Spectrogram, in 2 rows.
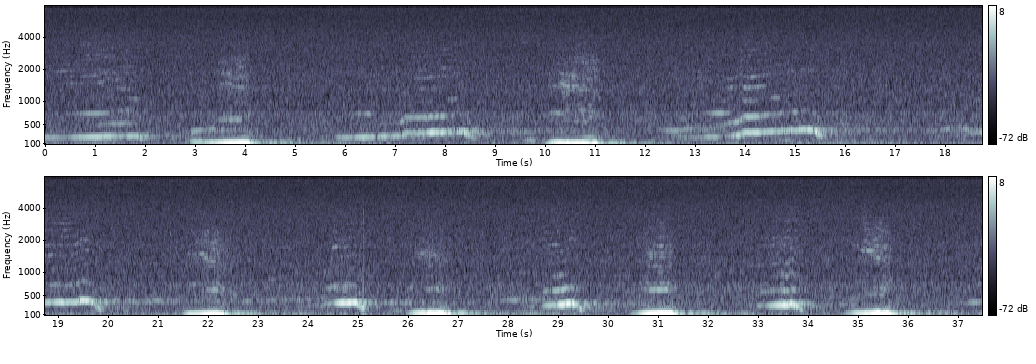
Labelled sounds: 0.2	1.3	humpback whale, 1.4 to 2.0 kHz
3.5	4.0	humpback whale, 1.3 to 1.5 kHz
7.6	7.8	humpback whale, 1.6 to 1.8 kHz
10.1	10.6	humpback whale, 1.2 to 1.6 kHz
13.6	14.4	humpback whale, 0.96 to 1.8 kHz
18.7	19.3	humpback whale, 1.4 to 2.9 kHz
20.4	20.7	humpback whale, 1.9 to 2.1 kHz
21.8	22.2	humpback whale, 1.2 to 2.0 kHz
26.1	26.6	humpback whale, 1.3 to 1.6 kHz
30.9	31.1	humpback whale, 1.7 to 1.8 kHz
34.4	35.4	humpback whale, 0.86 to 1.7 kHz

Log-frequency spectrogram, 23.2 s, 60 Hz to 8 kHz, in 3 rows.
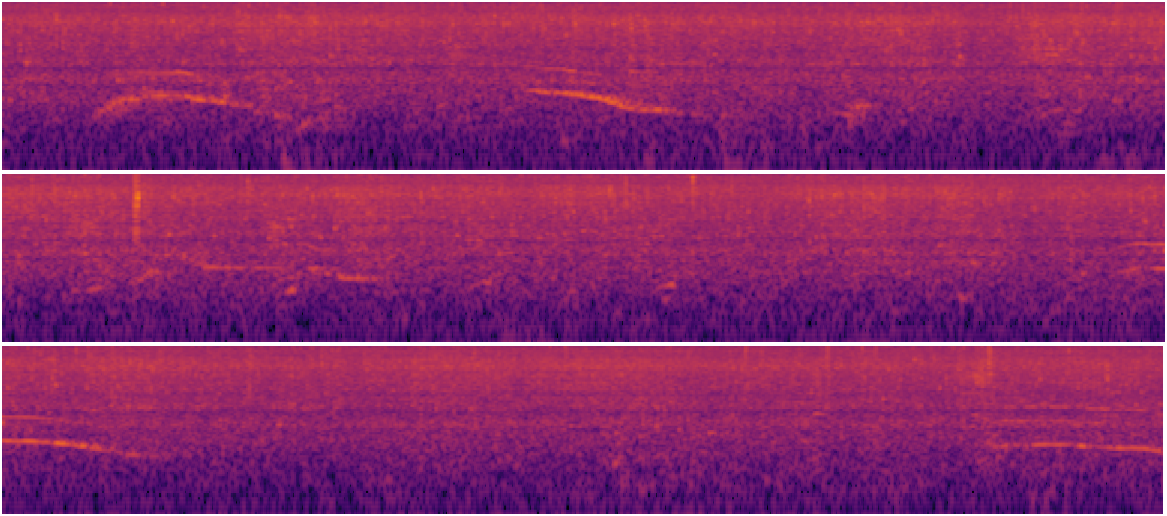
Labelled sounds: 0.8	1.3	humpback whale, 0.91 to 1.2 kHz
3.5	3.9	humpback whale, 1.0 to 1.2 kHz
15.2	16.0	humpback whale, 0.88 to 1.1 kHz

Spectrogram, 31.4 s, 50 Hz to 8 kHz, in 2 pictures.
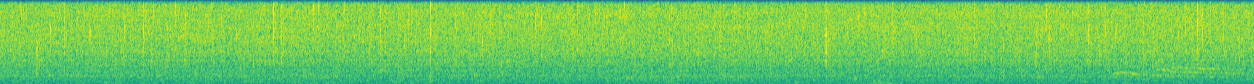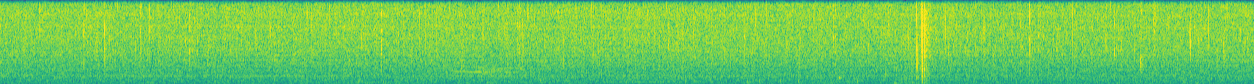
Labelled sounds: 13.9	15.3	killer whale, Bigg's (transient), 0.91 to 1.7 kHz
21.3	22.2	killer whale, Bigg's (transient), 1.2 to 1.6 kHz

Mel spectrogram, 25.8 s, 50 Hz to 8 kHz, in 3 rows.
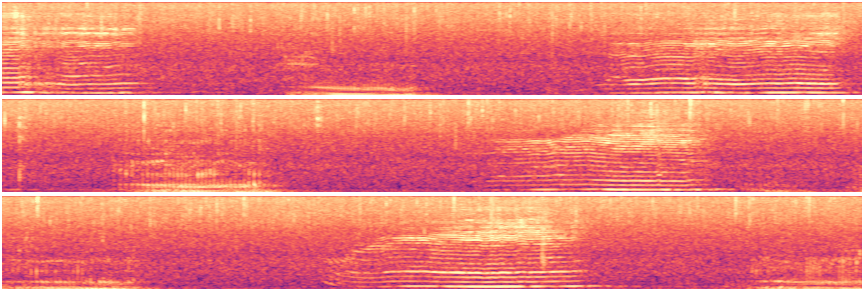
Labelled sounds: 0.6	1.4	humpback whale, 2.0 to 3.3 kHz
2.9	3.2	humpback whale, 1.0 to 1.4 kHz
6.1	8.4	humpback whale, 1.1 to 3.4 kHz
10.0	10.3	humpback whale, 0.91 to 1.1 kHz
13.5	15.5	humpback whale, 1.7 to 3.3 kHz
17.6	17.9	humpback whale, 0.91 to 1.0 kHz
20.7	22.8	humpback whale, 0.94 to 3.0 kHz

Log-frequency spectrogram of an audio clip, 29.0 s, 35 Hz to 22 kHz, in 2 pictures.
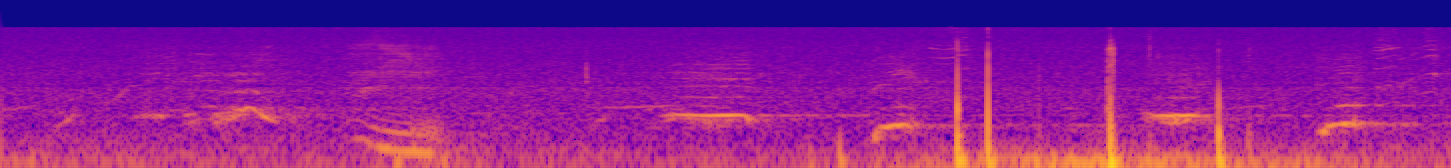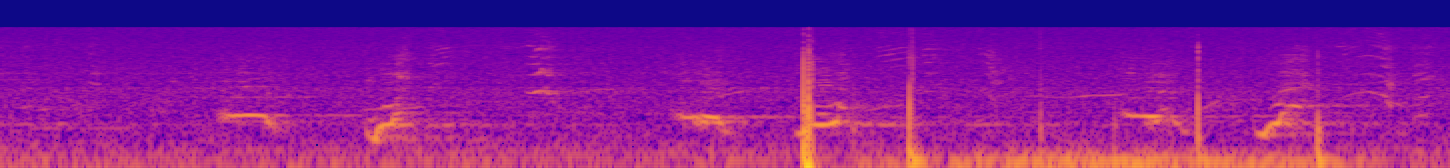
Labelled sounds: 7.1	7.4	humpback whale, 0.99 to 1.7 kHz
8.9	9.6	humpback whale, 1.1 to 3.6 kHz
13.7	14.4	humpback whale, 1.1 to 3.6 kHz
18.3	18.6	humpback whale, 1.1 to 1.4 kHz
19.8	20.1	humpback whale, 1.2 to 1.6 kHz
23.3	23.7	humpback whale, 2.1 to 3.6 kHz
28.1	28.4	humpback whale, 1.2 to 2.7 kHz

